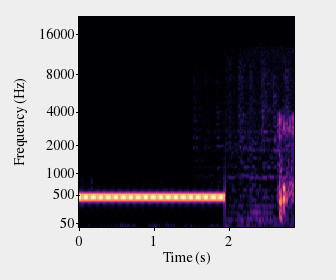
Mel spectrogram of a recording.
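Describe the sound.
A telephone dial tone hums at one steady pitch for about two seconds before a click cuts it off, leaving faint line noise as a call is placed.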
